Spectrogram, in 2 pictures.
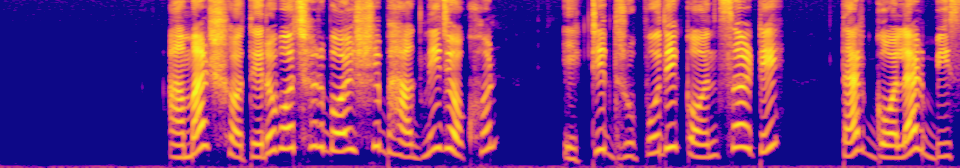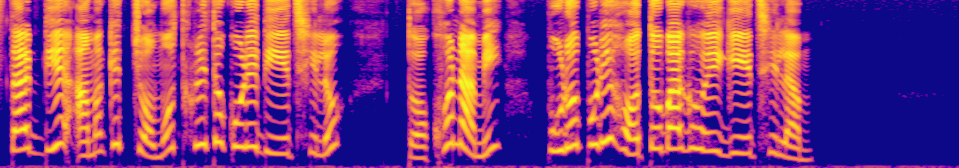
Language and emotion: Bengali, surprised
